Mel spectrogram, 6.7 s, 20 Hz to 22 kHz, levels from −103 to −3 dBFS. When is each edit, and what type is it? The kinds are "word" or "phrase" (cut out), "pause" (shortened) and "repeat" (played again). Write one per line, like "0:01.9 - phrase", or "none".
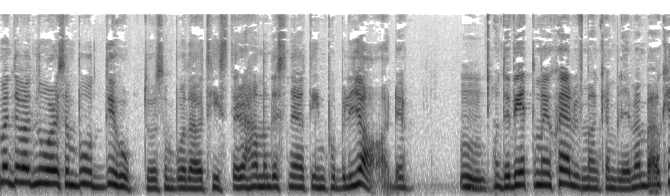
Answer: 0:05.8 - word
